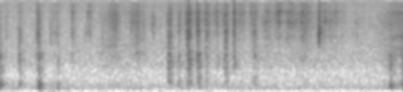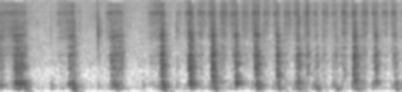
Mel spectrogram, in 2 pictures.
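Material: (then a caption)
Coated paper. A wooden stylus scratches and rubs a flat black coated scratch art paper sheet lying on a table. Faint, sparse raspy strokes come first, then from about five seconds in the strokes turn louder and more steady, with short dry scraping bursts repeating at a quick pace.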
